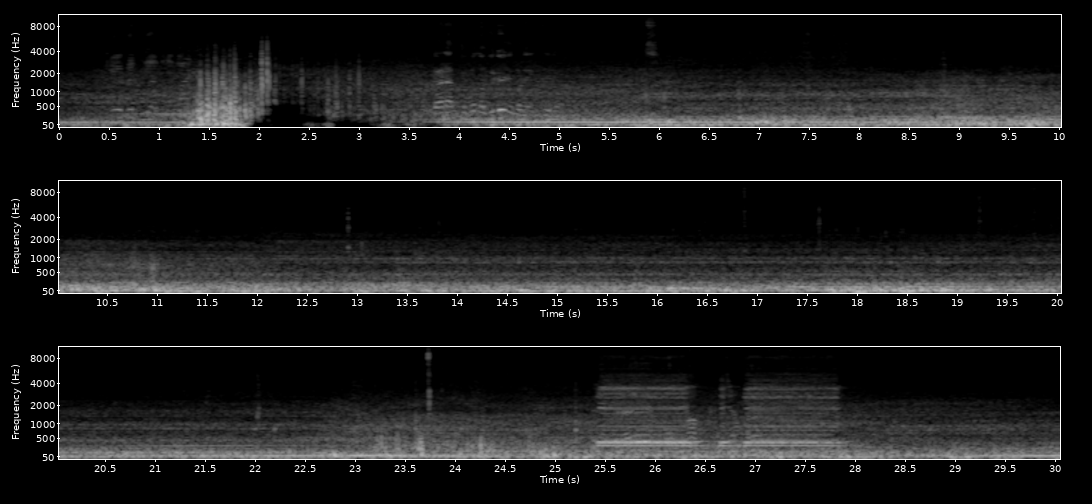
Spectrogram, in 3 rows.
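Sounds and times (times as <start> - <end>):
car engine and road rumble: 0.0 - 30.0.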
